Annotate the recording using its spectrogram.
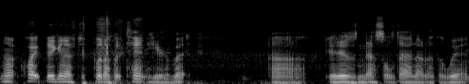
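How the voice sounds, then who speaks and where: A somewhat breathy man talks with ordinary pitch variation and long, frequent pauses. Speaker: geologist, hiker. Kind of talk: casual talk to camera. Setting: outdoors, windy.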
